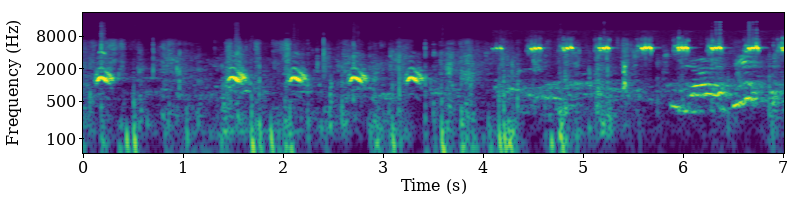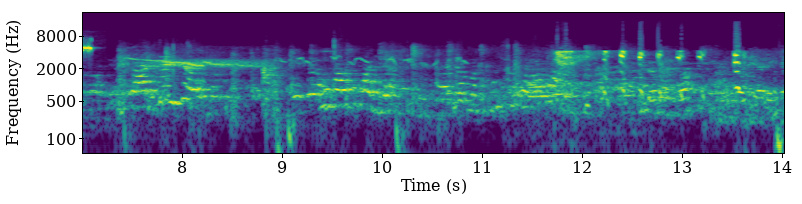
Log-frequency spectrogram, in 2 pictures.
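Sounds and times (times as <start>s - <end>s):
bird calling: 4.0s - 7.2s.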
